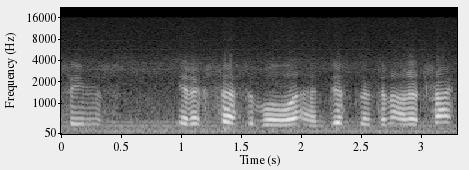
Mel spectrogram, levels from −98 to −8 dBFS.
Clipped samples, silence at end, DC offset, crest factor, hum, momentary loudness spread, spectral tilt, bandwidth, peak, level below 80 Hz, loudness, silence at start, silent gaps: under 0.1%; 0 s; under 0.1%; 16 dB; none; 18 LU; -7 dB/octave; 15.5 kHz; -10 dBFS; -56 dBFS; -26 LUFS; 0 s; none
